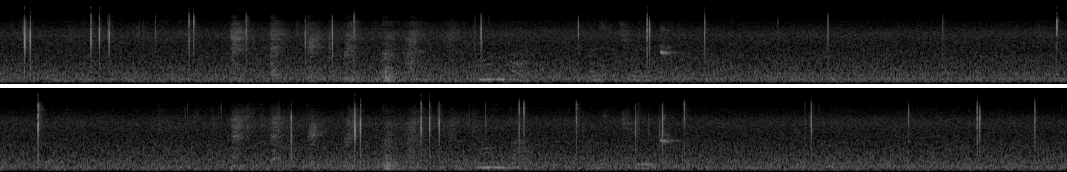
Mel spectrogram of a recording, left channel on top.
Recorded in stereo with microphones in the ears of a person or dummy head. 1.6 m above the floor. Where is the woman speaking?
50° left (ahead or behind), 5.5 m.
